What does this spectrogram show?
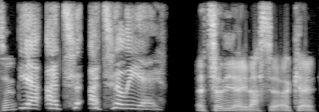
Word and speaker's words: Atelier: Oh, that's how you pronounce it? Yeah, Atelier.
